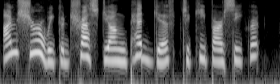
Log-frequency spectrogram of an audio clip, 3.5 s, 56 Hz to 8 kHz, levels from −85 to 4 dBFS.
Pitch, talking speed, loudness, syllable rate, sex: 250 Hz, 190 wpm, -19 LUFS, 4.1 syllables/s, female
